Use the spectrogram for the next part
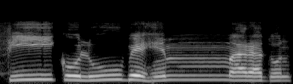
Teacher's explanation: ادغام مطلب ہے ملا کر ادا کرنا ہے، دونوں میم جو ہے ایک دوسرے کے اندر مدغم ہو جائیں گے، تو آپ نے ملا کر پڑھنا اور غنہ کے ساتھ پڑھنا ہے جب بھی میم کے بعد میم مشدد آ جائے کسی بھی حرکت کے ساتھ۔ · یہ جو میم ساکن کے بعد میم آ گیا تو آپ نے پھر ہم مرض لمبا کر کے 2 سیکنڈ ادا کرنا ہے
